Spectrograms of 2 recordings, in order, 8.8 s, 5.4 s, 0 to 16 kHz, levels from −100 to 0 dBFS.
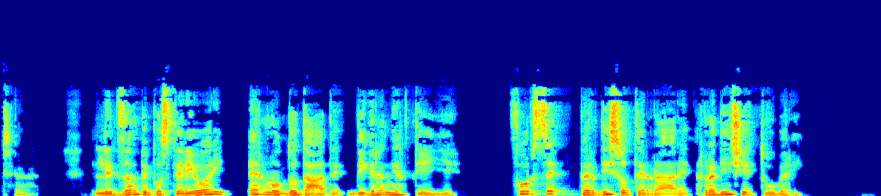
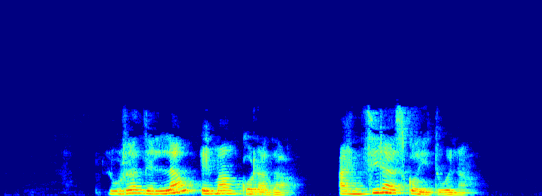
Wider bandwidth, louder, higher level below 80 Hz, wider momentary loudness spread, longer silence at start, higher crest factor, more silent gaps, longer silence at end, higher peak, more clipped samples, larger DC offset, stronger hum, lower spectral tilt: first, 9.4 kHz vs 7.4 kHz; first, -21 LUFS vs -27 LUFS; first, -58 dBFS vs -74 dBFS; about the same, 14 LU vs 13 LU; second, 0.05 s vs 1.1 s; about the same, 18 dB vs 18 dB; first, 0.39-0.62 s, 2.34-2.47 s, 4.67-5.09 s vs 3.17-3.21 s; about the same, 0.8 s vs 0.75 s; first, -4 dBFS vs -12 dBFS; neither; neither; neither; second, -4.5 dB/octave vs -7 dB/octave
